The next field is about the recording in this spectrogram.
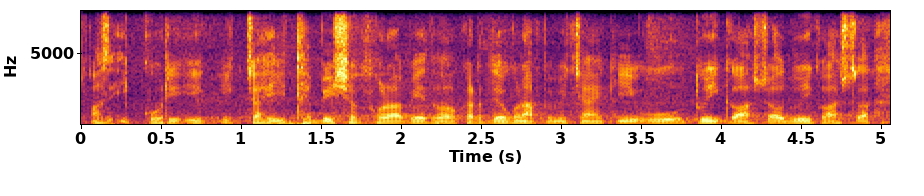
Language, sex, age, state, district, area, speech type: Dogri, male, 30-45, Jammu and Kashmir, Jammu, rural, spontaneous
